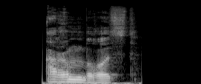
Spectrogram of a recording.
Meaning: crossbow, arbalest
- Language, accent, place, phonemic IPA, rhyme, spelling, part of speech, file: German, Germany, Berlin, /ˈarmbrʊst/, -ʊst, Armbrust, noun, De-Armbrust.ogg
